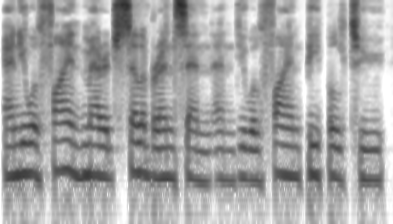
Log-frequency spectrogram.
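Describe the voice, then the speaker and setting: A man's voice: medium pitch, little pitch movement, moderate pace. A man from Egypt with an Egyptian accent, a native Arabic speaker, talking as an interview guest with frequent restarts. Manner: frequent restarts and repeated words, earnest. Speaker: guest, human rights activist. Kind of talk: interview conversation.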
